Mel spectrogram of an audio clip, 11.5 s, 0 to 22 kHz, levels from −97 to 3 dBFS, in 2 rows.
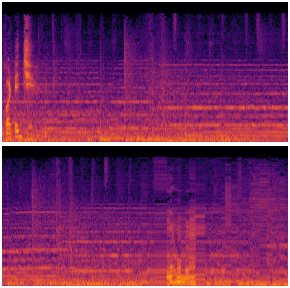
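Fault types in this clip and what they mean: Robotic sound from repeated short buffers: from 8.46 s, a rigid 66.8 Hz buzz, likely looped chunks of about 15 ms; spectrogram shows even harmonic stripes, waveform roughly repeating cycles.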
